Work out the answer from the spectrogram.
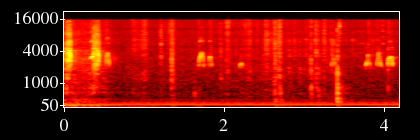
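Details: Day-old Old Polish breed ducklings, 2016, giving short high peeps in scattered bursts, a few clustered at the start and more near the end, over a steady low mechanical hum and occasional soft clicks.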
